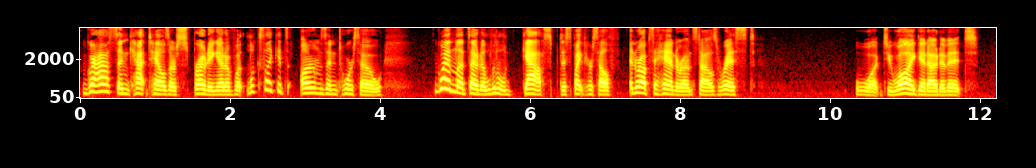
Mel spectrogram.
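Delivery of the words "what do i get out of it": deep, surprisingly clear, slow creature voice. Narrator reading the boggle's question to Stiles, in a deep, clear creature voice. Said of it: "Its voice is deep and surprisingly clear".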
